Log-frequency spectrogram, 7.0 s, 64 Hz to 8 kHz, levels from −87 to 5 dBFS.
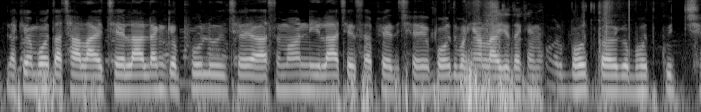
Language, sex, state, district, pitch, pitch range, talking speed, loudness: Maithili, male, Bihar, Saharsa, 160 Hz, 150-165 Hz, 255 wpm, -23 LUFS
